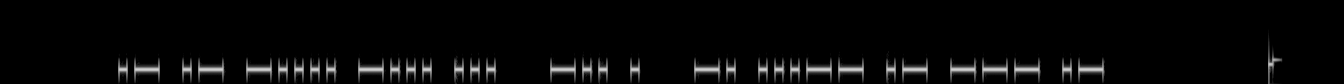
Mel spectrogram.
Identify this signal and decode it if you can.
Morse code, heard as a keyed tone, about 15 wpm, 700 Hz. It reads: AA6BS DE N3AOA
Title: USA Callsign DE Callsign - 5 Characters - 15wpm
